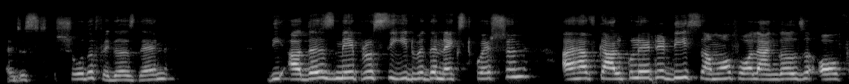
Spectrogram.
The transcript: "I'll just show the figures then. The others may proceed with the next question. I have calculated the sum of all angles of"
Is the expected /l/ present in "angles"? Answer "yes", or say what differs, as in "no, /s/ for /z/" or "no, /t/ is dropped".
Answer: yes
